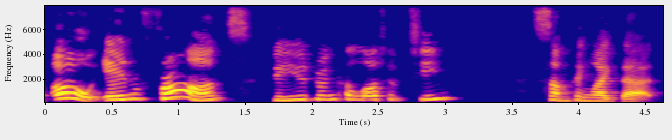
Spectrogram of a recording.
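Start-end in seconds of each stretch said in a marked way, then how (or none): 0.1-3.0 interested reply. Acted. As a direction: play a curious follow-up question. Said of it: "So you say".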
